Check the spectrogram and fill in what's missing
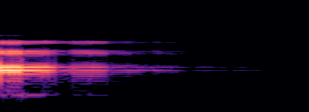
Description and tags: Modulated tone pulse with a bit of diffuse echo, inspired by request for "alien beacon" from start of "Independence Day: Resurgence". This is not intended to exactly replicate that sound. Created mathematically in Cool Edit Pro.
beep, ping, sci-fi, synthetic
